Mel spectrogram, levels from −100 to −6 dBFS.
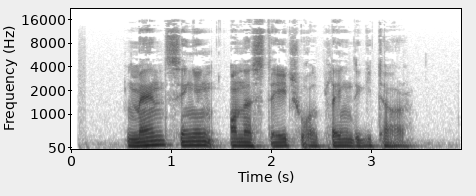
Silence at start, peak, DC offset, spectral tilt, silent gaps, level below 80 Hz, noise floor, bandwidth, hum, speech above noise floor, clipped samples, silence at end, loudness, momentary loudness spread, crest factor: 0.55 s; -10 dBFS; under 0.1%; -6.5 dB/octave; none; -50 dBFS; -56 dBFS; 16 kHz; none; 32 dB; under 0.1%; 0.45 s; -26 LUFS; 10 LU; 14 dB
